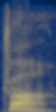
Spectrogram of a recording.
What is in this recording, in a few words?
"zhua4", Taiwanese syllable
